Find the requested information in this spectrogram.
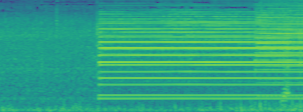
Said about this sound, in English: She's honking. So, yes, he was honking. She's honking at them because they've called the cops on her because she's being rude and an asshole and banging on the window and shit.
